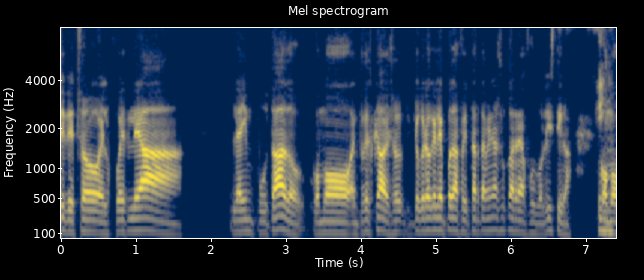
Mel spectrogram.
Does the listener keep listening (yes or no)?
yes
